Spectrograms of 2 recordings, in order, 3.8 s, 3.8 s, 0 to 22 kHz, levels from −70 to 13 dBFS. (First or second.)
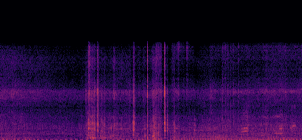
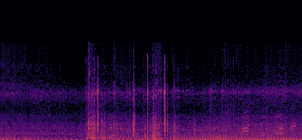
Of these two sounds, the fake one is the first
